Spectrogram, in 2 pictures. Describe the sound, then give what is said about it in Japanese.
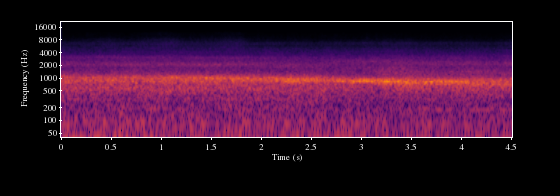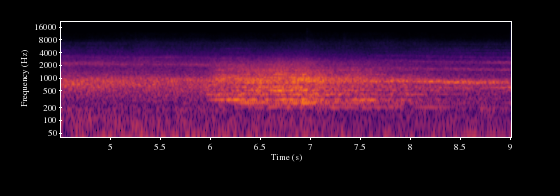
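A subway train runs with a steady, loud rolling rumble throughout, and a tonal whine swells briefly near the end before settling back. No one speaks. “地下鉄をご利用いただきましてありがとうございます。この電車は板金行きです。”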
